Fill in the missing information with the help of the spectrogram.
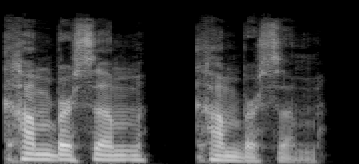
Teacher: The word cumbersome has three syllables and the stress is on the first syllable.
